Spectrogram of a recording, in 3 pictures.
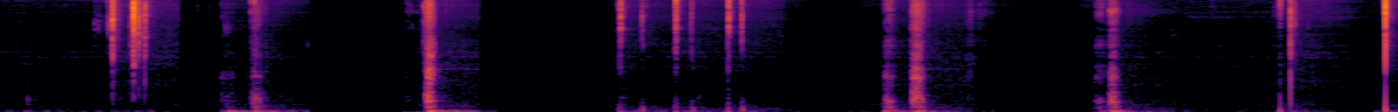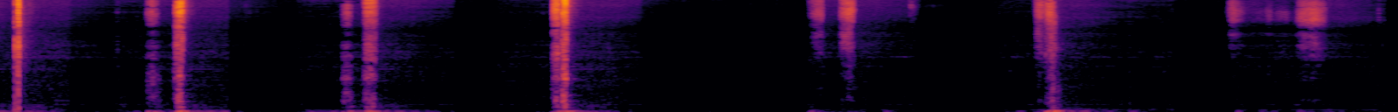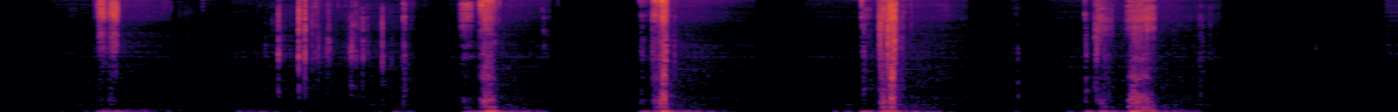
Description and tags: Writing Checkmarks with Different Tools
This is a variety of written checkmarks using a few different tools - a pen, pencil, marker, and stylus. Recorded with a Blue Yeti USB mic.
If you find the sound useful for your project, I would love to see what you made! Thanks!
writing, pen, draw, marker, pencil, checklist, stylus, write, drawing, paper, checkbox, swipe, check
